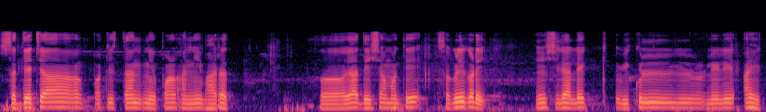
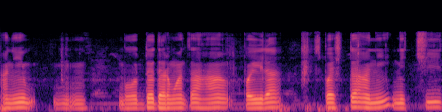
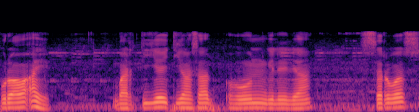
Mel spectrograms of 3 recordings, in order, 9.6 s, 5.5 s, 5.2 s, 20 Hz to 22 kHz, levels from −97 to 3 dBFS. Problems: none marked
